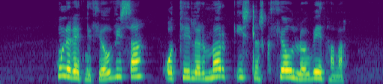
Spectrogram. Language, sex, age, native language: Icelandic, female, 50-59, Icelandic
